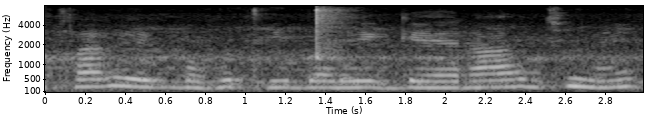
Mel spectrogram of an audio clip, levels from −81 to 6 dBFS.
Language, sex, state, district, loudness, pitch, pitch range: Hindi, female, Maharashtra, Pune, -22 LUFS, 225 Hz, 220-245 Hz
